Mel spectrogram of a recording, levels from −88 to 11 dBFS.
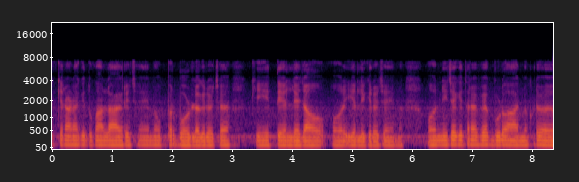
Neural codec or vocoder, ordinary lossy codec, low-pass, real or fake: none; none; 7.2 kHz; real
